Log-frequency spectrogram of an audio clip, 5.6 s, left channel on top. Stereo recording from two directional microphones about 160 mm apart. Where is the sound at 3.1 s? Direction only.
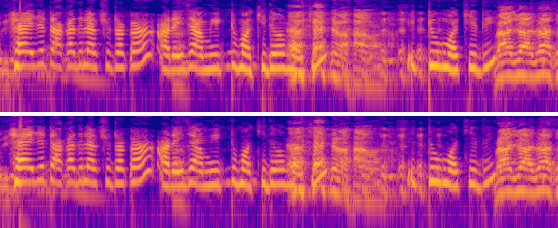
20° left (ahead or behind).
